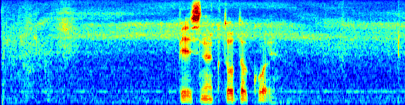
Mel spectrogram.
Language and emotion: Russian, neutral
